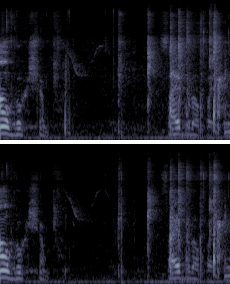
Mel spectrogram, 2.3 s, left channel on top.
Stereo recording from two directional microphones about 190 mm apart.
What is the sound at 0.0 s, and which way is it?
Speech, 15° right (ahead or behind).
